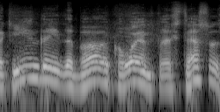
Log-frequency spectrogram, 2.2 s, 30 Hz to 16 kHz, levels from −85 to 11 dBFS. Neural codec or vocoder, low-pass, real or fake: codec, 44.1 kHz, 2.6 kbps, DAC; 14.4 kHz; fake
